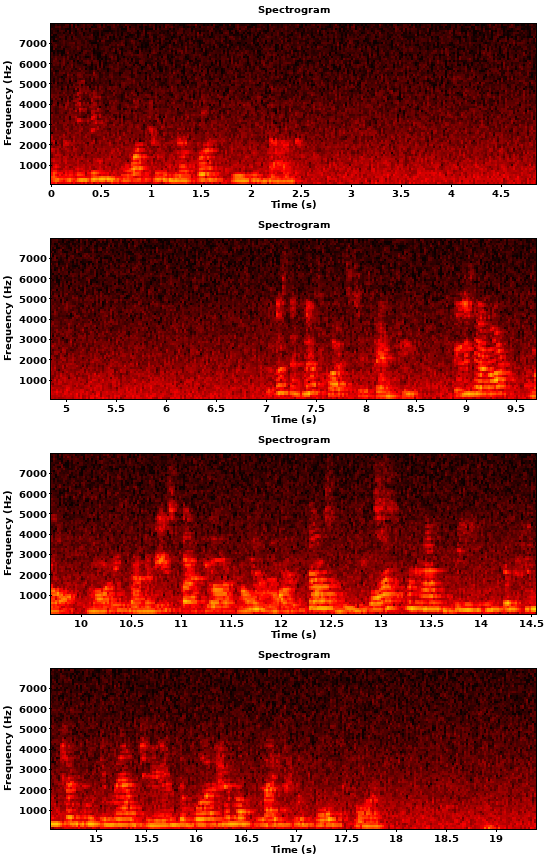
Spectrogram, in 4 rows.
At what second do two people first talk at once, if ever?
11.6 s

